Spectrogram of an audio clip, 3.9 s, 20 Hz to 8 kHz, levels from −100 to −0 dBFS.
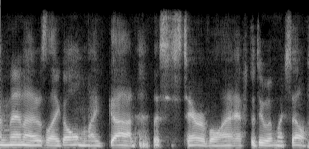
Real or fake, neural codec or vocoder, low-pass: fake; autoencoder, 48 kHz, 32 numbers a frame, DAC-VAE, trained on Japanese speech; 7.2 kHz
